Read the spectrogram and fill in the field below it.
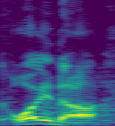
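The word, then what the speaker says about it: οἶδα: See, the word used here in the Greek is a word, it's pronounced oida, and it means if you understood.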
